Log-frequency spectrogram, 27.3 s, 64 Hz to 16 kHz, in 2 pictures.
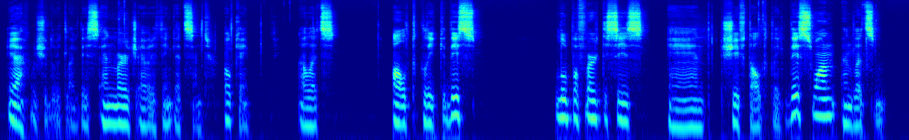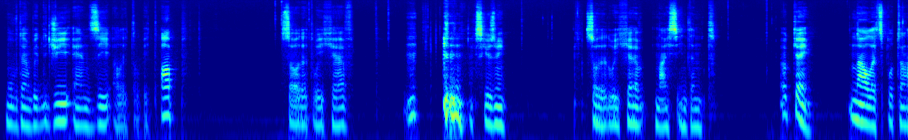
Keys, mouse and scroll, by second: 4.3 alt+click, 11.4 alt+shift+click, 13.0 g, 18.3-19.5 middle drag, 21.5-24.6 middle drag, 25.1 KP_1, 25.8-26.7 scroll up 2, 26.8 shift+middle click.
